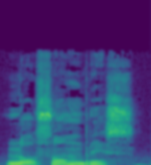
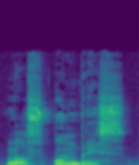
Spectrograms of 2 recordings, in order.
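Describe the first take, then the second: First: 'los hombres' linked as lo-som-bres; linked syllables. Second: 'los hombres' split as los-ombres; word-initial glottal stop. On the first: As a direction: carry the s into 'hombres' in 'los hombres'. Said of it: "音節の区切りを正しくとって". (「los hombres」を lo-som-bres とつなげて) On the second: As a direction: catch the throat before 'hombres' in 'los hombres'. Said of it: "単語の最初に正門閉鎖を入れる癖". (「los hombres」の hombres の前に声門閉鎖) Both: Shown as a demonstration.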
